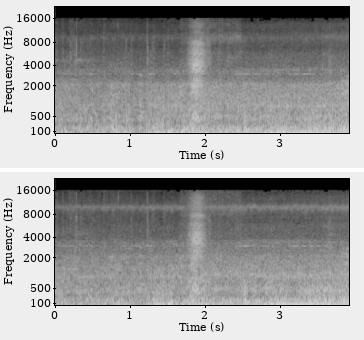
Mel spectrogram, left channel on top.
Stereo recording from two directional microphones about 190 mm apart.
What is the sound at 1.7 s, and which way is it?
Boat, centre (ahead or behind).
